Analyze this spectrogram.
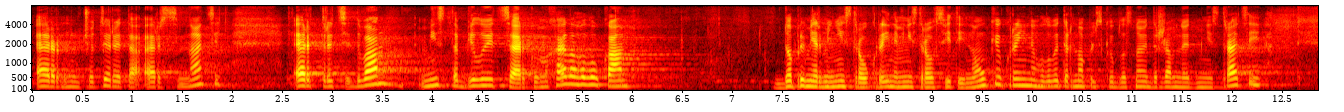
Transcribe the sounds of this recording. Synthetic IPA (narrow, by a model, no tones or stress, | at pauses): ɛrnulʲt͡ʃɔt̪ɪɾɪt̪ɐ̰ʔɛ̰rsʲimnɑt͡sʲːɐtʲɛrt̪ɾɪt͡sʲːɐt̚ʲd̪ʋɑmʲist̪ɐbʲilˠɔjit̪sɛrkʋɪmɪxɑjlˠɐɦɔlˠɔwkɑ | d̪ɔpɾemjɛrmʲinʲist̪ɾɐukɾɐjinɪmʲinʲist̪ɾɐɔsʲʋʲit̪ɪinɐukɪʊkɾɐjinɪɦɔlˠɔʋɪt̪ernɔpɔlʲsʲkɔjɔb̪lˠɐsnɔjid̪erʒɑwnɔjiɐd̪mʲinʲist̪ɾɑt͡sʲiji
